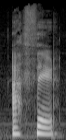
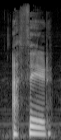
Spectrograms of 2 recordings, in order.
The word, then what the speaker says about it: hacer: Instead of hacer, like they might say in Mexico or Colombia, she said hacer, th. And that's called ceceo, where instead of pronouncing the letter C as s, they say th, kind of with a lisp.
